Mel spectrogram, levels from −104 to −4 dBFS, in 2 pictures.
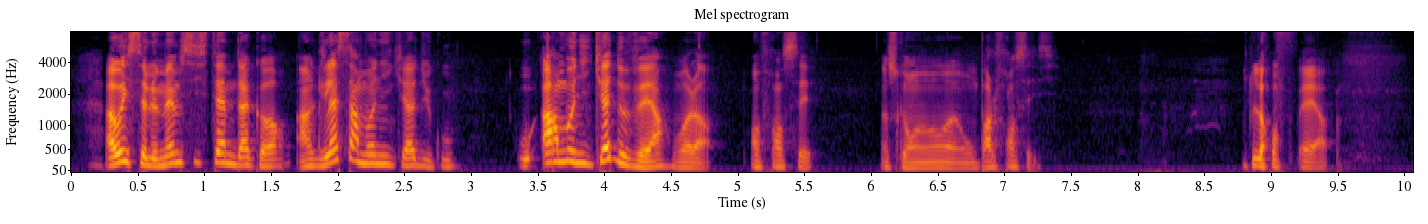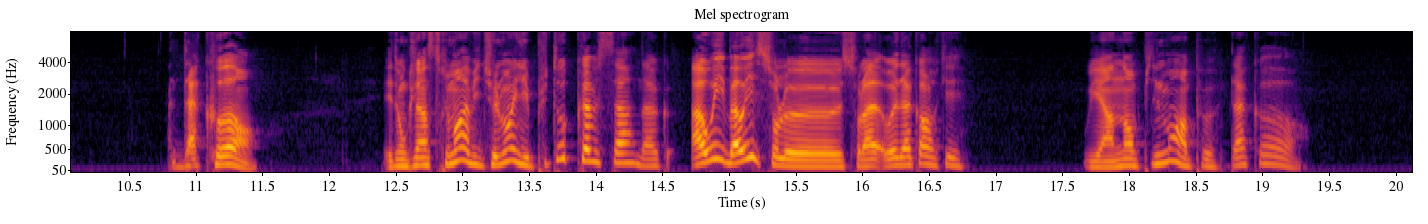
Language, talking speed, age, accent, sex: French, 165 wpm, 20-39, French, male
